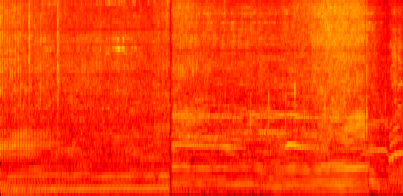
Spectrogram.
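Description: Motorcycle engine held at steady high revs, then revving up and down after an abrupt change about two and a half seconds in, with music playing over it.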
